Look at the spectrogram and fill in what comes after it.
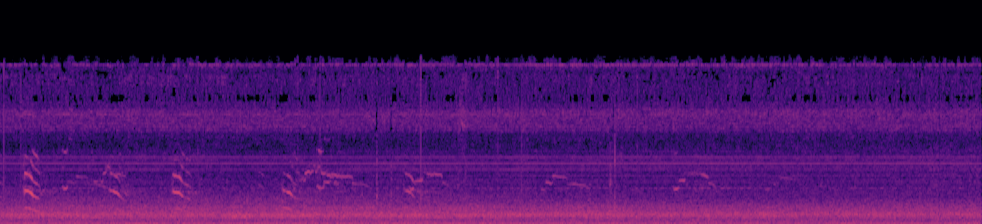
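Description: Short, high bird calls, a quick run of them in the first few seconds and a few later, over a steady outdoor rumble and hiss.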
